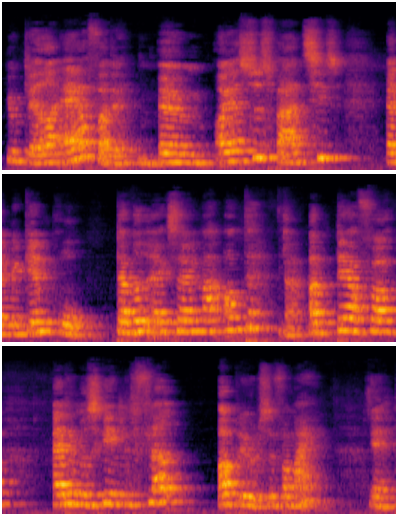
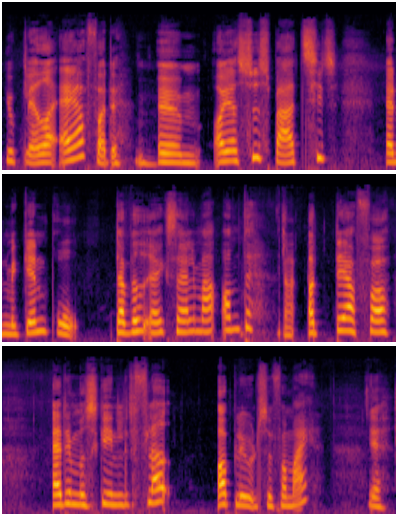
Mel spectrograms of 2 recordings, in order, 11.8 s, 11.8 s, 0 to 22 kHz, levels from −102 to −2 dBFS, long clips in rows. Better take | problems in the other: second | off-mic speech; far // room echo; noticeable; dies away in 0.5 s

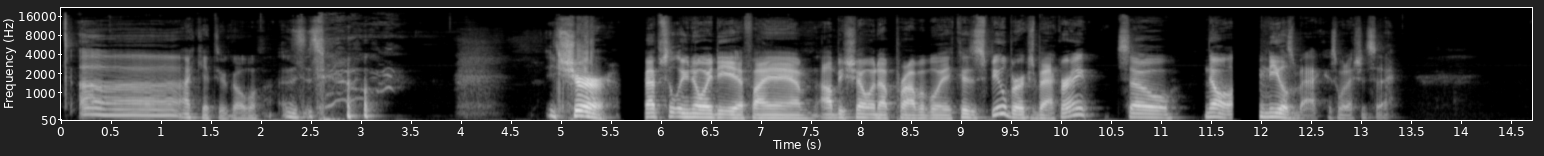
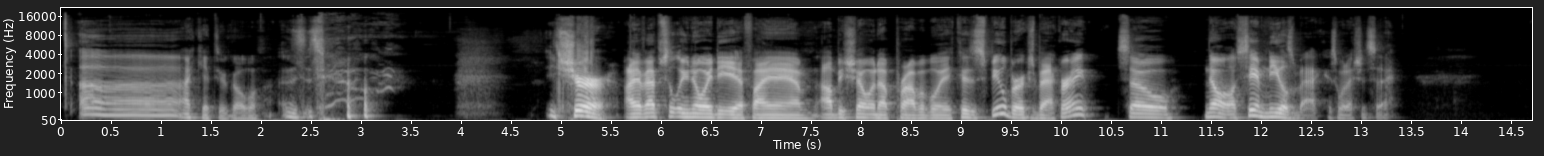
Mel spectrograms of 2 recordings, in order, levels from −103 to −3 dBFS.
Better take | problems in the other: second | audio cutting out; at 5.5 s and at 12 s

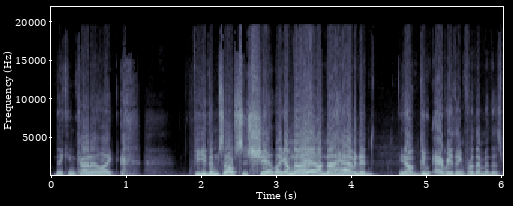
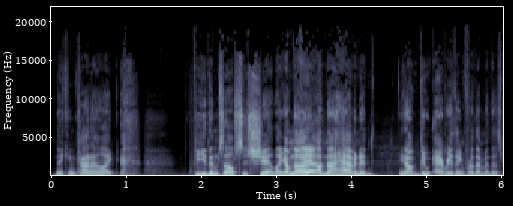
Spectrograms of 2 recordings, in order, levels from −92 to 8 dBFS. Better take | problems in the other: second | distortion; heavy; 11% of the sound clipped

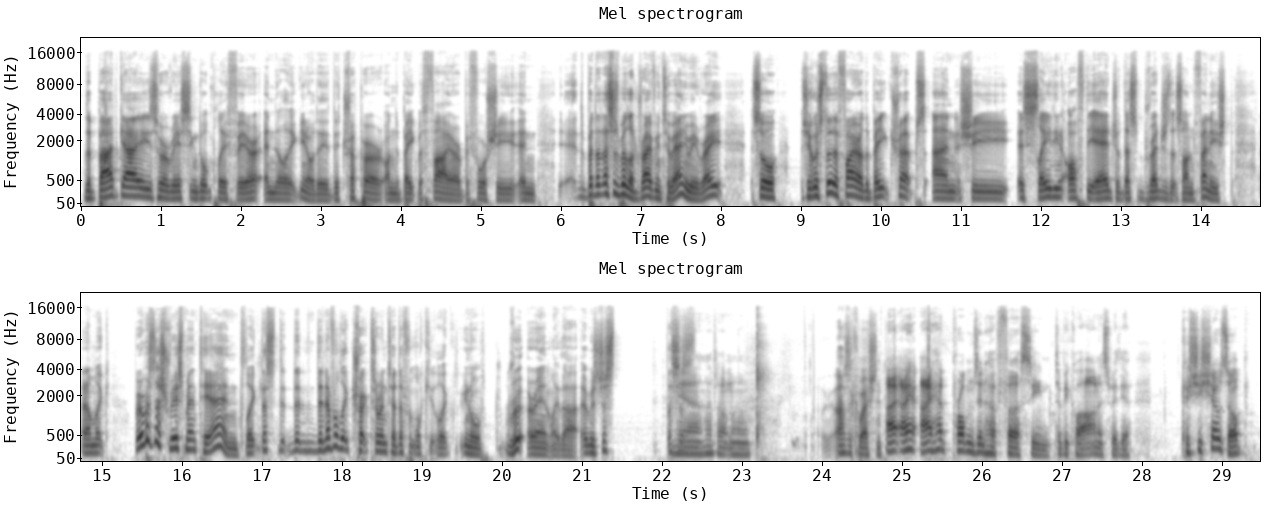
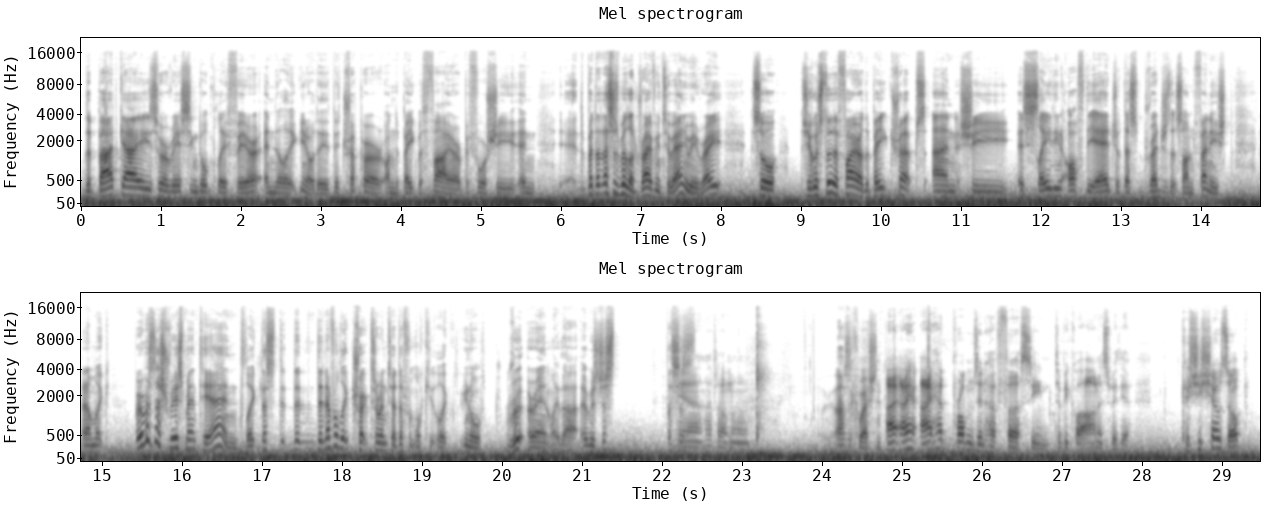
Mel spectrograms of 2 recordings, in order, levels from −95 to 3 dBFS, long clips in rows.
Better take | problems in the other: first | low rumble; noticeable; throughout; 15 dB below the speech

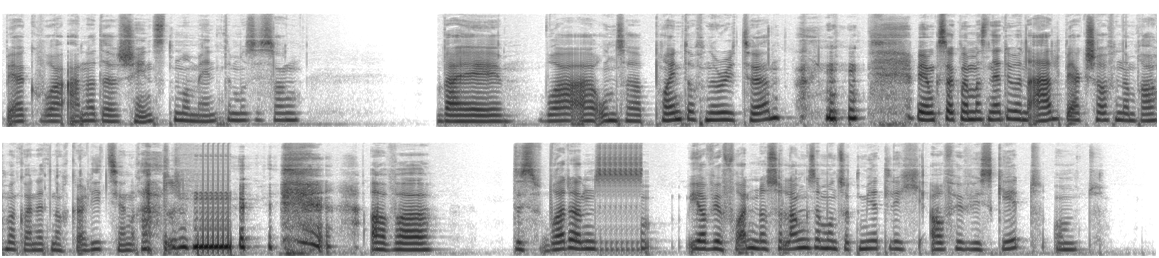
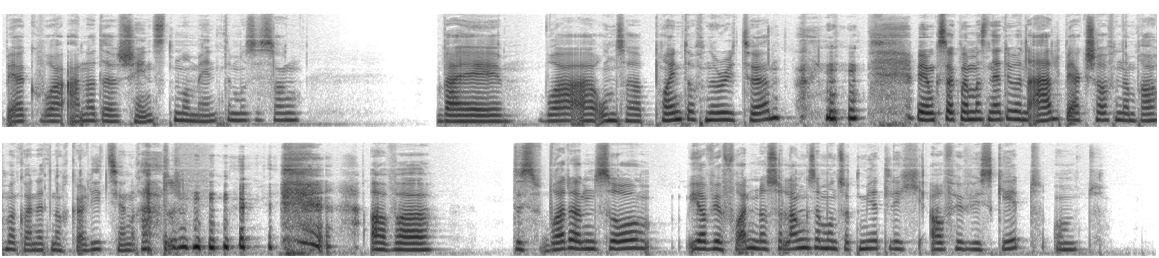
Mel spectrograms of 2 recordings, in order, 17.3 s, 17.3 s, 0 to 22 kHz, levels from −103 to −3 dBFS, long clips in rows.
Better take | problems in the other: second | audio freezing; at 10 s and at 13 s

